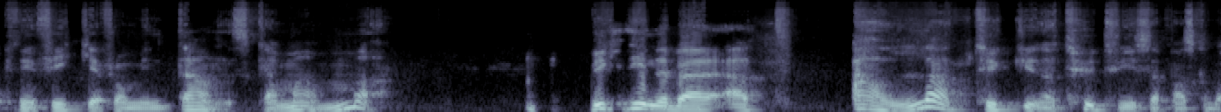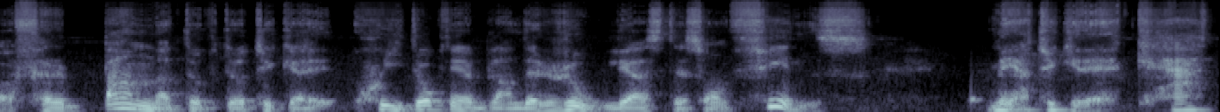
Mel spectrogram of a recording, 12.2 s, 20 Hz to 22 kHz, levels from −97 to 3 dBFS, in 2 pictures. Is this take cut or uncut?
uncut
